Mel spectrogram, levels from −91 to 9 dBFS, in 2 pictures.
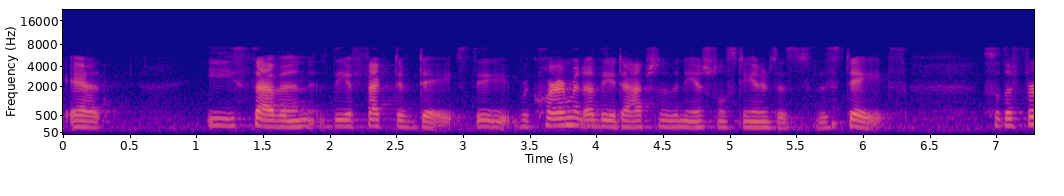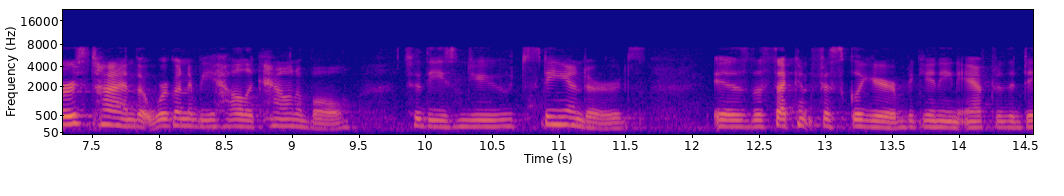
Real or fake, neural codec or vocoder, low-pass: real; none; 7.2 kHz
